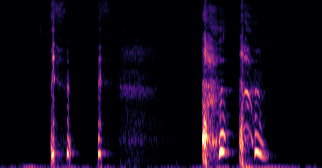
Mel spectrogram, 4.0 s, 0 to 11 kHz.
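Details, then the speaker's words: 24-year-old who coughs a lot and cannot sing after attending a concert: several short, sharp, dry-sounding coughs in two clusters with a breathy pause, some throat clearing. "i can't sing because i cough that's why i shouldn't have been to the concert yesterday"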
